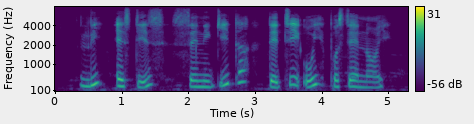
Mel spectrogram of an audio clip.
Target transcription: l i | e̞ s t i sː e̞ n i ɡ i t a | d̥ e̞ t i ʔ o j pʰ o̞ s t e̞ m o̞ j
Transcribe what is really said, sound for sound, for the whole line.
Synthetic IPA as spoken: l i | e̞ s t i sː e̞ n i ɡ i t a | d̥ e̞ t i ʔ u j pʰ o̞ s t e̞ n o̞ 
